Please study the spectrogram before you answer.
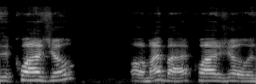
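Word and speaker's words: Kwadwo: Kwajo is the pronunciation, not Quadwo.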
